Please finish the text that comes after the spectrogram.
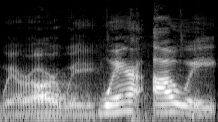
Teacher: There's an R there that shouldn't be there at the end of the word where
